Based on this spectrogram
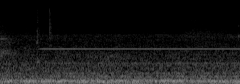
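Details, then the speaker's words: SAE Mark IIICM amplifier driven with 1 volt RMS input at about 81 watts per channel, THD 0.006%: thin steady high whine around 2 kHz over low rumbling hum; amp whining under high output. "definitely hear the amp whining 81 watts thd .006 still nice"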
